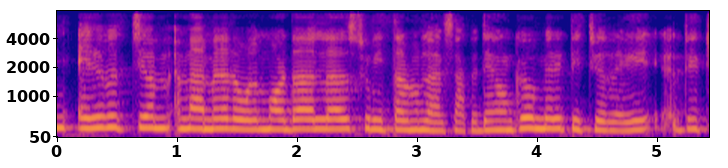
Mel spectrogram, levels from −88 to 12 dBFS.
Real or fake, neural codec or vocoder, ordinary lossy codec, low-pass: fake; codec, 16 kHz, 1.1 kbps, Voila-Tokenizer; none; 7.2 kHz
